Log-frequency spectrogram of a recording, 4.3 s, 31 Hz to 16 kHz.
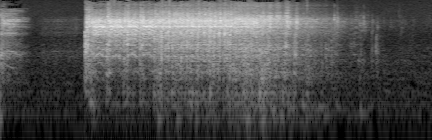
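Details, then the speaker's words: Citroën Acadiane bought unseen in Germany, started cold on a December day after its ignition wires were reconnected (car thought to have electronic ignition, not points): catches with a loud rush, then runs rough and lumpy at about three beats a second before fading, firing on only one cylinder. "Tim yes the engine works but is running on 50% of all its cylinders how many is that only one it's running on one cylinder"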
